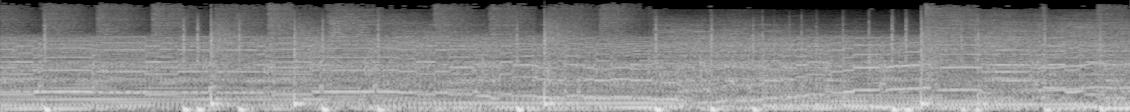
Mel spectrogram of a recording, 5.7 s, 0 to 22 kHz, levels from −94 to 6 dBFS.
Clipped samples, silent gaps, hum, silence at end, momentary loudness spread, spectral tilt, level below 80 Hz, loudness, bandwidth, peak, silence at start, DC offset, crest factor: under 0.1%; none; none; 0 s; 3 LU; -4.5 dB/octave; -18 dBFS; -13 LUFS; 19.5 kHz; 0 dBFS; 0 s; under 0.1%; 12 dB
